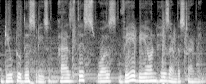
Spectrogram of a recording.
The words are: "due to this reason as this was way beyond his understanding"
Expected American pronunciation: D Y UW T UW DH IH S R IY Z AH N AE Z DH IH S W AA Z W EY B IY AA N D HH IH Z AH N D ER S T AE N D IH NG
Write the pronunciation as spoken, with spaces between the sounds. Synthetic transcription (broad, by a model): D Y UW T UW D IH S R IY Z AH N AE Z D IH S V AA Z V EY B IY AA N D HH IH Z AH N D ER S T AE N D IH NG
